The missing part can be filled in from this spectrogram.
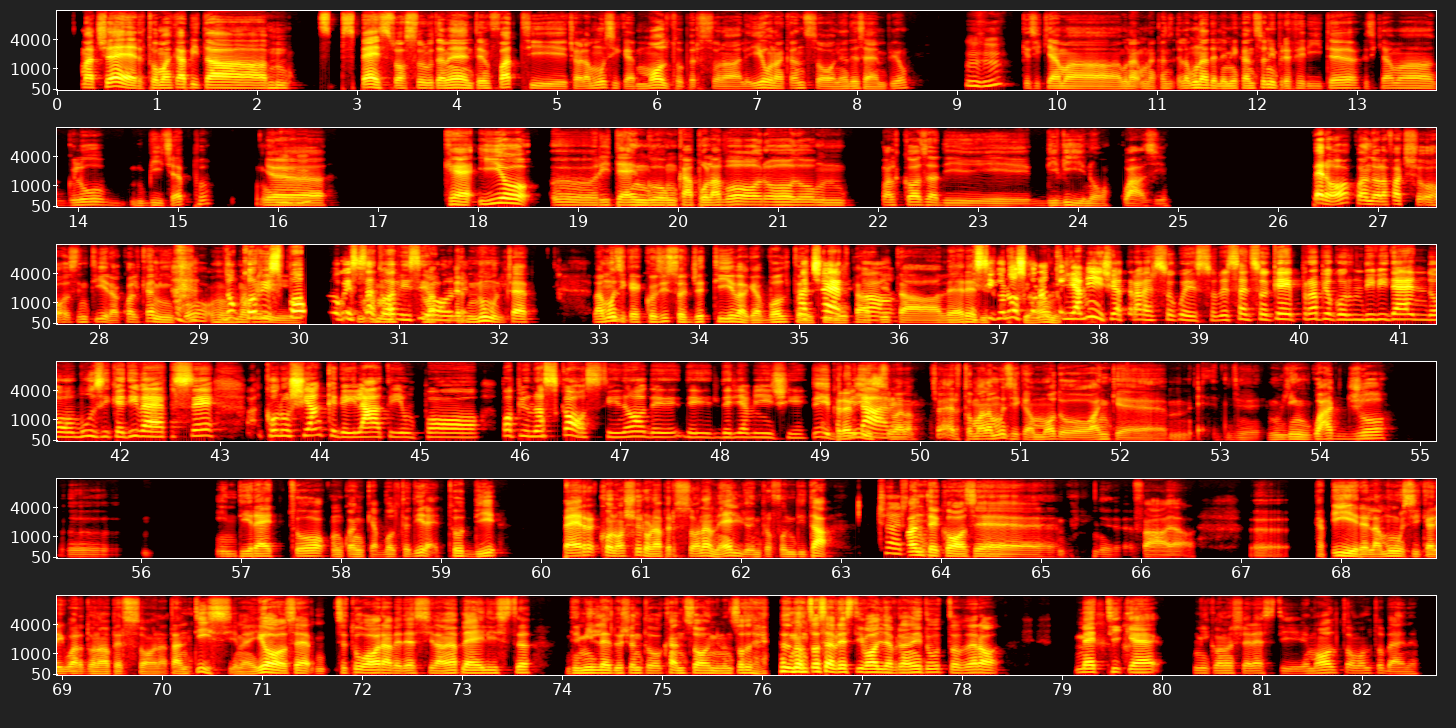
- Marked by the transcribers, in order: laughing while speaking: "faccio"; chuckle; laughing while speaking: "tua"; laughing while speaking: "canzoni, non so se"; chuckle
- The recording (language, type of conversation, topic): Italian, podcast, Come influenzano le tue scelte musicali gli amici?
